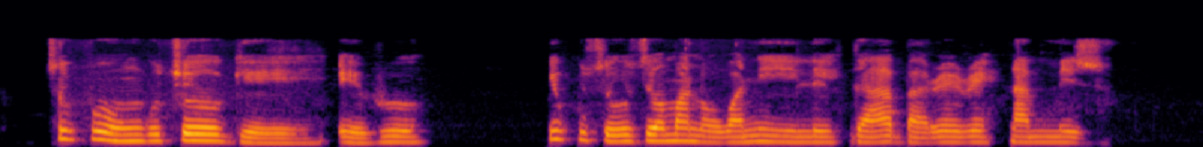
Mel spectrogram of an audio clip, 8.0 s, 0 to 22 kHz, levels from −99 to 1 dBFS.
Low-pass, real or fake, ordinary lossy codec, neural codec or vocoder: 7.2 kHz; real; none; none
